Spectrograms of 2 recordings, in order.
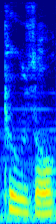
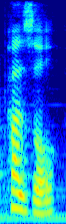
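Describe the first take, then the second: First: The first vowel sounds like 'oo'. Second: The first vowel sounds like 'uh'. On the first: "the way I say it" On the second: "if you don't like the way I say it"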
